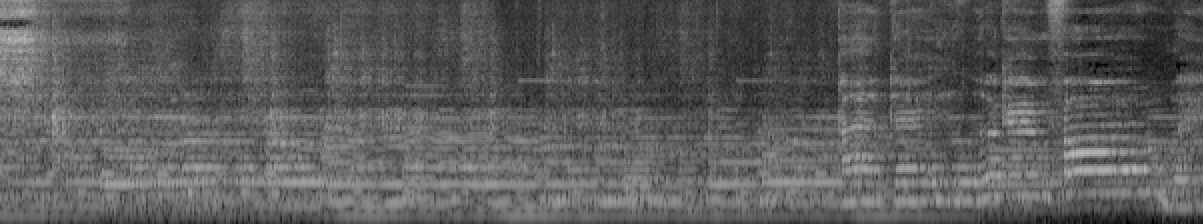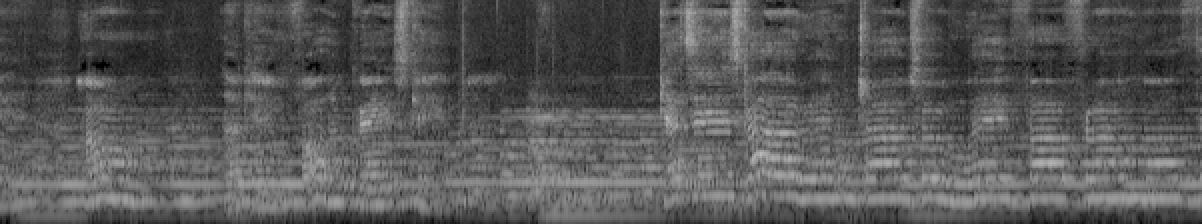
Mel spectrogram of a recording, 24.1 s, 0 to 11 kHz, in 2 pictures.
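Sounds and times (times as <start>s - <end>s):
instrumental dance music: 0.0s - 9.8s.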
